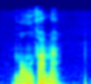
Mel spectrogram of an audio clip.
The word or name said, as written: Moel Famau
